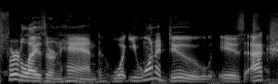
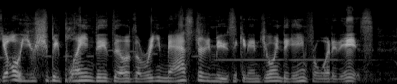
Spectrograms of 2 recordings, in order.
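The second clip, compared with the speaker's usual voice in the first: put-on pushy, nagging voice. While gaming, imitating what Andrew would say about the music: Andrew impression. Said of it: "this is what my impression of Andrew sounds like".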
